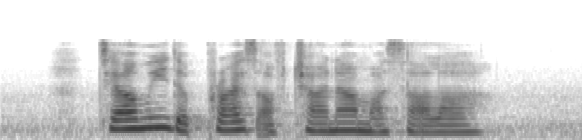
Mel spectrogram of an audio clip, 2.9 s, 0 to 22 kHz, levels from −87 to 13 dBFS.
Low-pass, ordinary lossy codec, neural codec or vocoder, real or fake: 7.2 kHz; none; none; real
